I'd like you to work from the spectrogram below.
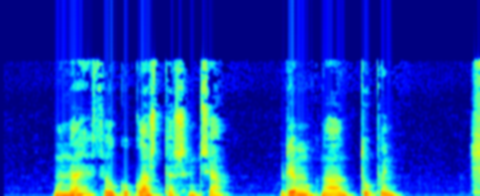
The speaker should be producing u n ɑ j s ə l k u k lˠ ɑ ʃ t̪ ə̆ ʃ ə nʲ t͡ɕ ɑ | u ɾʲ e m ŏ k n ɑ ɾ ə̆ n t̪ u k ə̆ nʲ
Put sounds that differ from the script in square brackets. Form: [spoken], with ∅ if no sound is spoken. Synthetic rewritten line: u n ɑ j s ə l k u k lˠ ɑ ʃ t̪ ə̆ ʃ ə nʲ t͡ɕ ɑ | u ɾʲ e m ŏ k n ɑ [l] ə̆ n t̪ u [p] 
